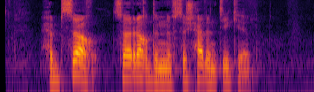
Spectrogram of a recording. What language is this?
Kabyle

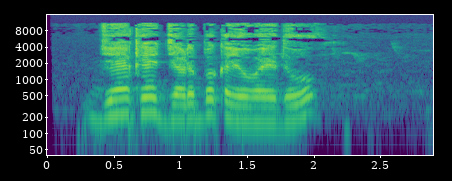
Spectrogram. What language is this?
Sindhi Bhil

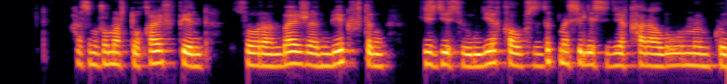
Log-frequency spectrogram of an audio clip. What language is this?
Kazakh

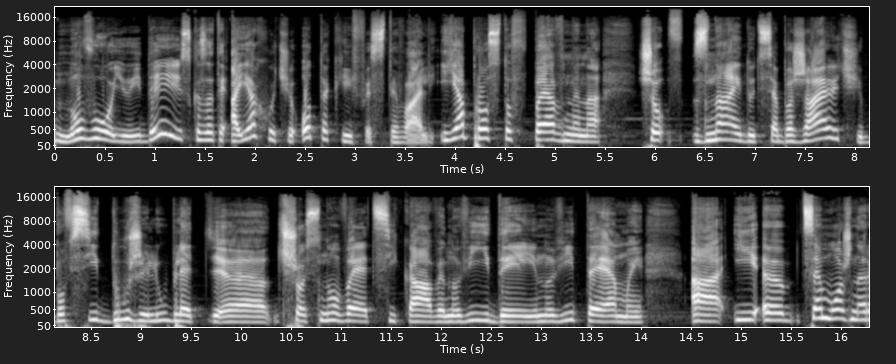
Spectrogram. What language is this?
Ukrainian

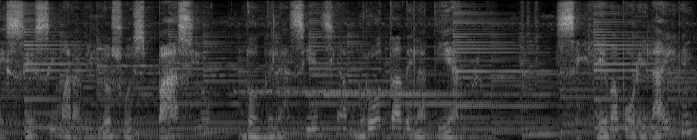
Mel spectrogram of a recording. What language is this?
Spanish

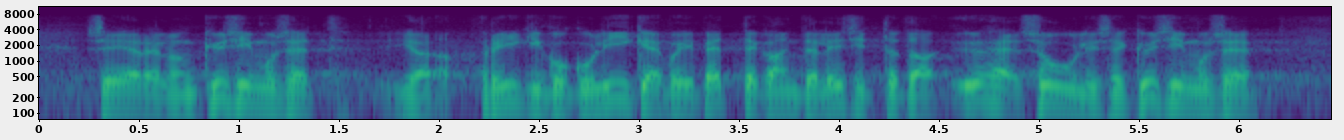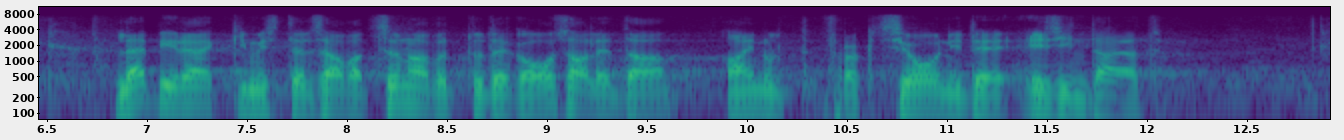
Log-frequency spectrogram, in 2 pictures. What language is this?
Estonian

